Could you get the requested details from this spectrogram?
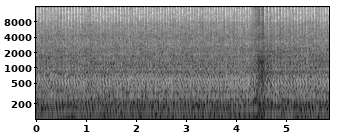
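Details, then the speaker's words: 2007 Yamaha YFZ450 quad, bought in pieces after sitting, first start on choke after reassembly: single-cylinder runs with a busy, clattery top-end ticking over the firing beat and no smoke. Owner unsure whether it is the valves or the timing chain, suspecting the chain. "all right well uh it runs pretty good i hear a little bit of tap and noise i don't know if it's the valves or the timing chain"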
